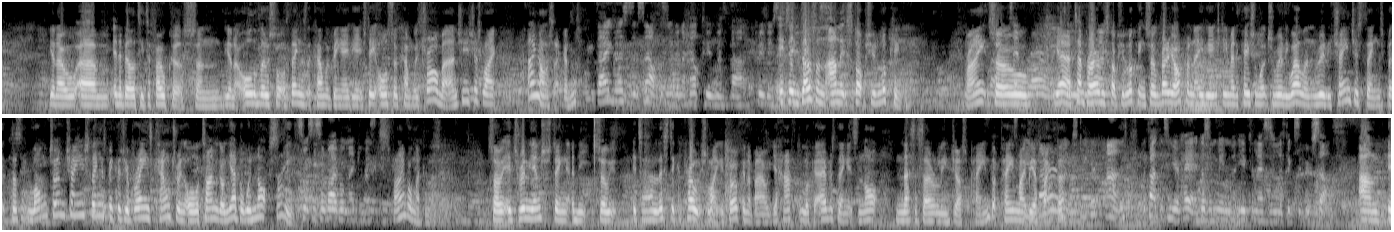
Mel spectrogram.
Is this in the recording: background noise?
yes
